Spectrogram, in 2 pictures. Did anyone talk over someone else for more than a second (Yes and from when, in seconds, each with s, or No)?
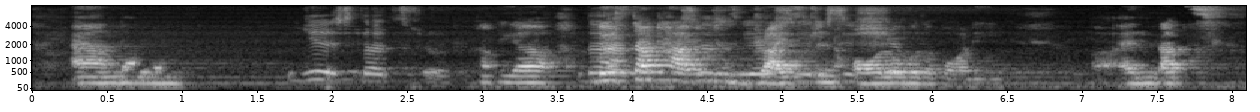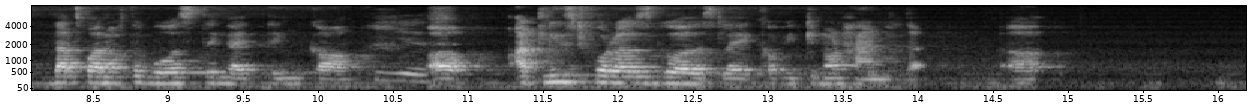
Yes, from 3.7 s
